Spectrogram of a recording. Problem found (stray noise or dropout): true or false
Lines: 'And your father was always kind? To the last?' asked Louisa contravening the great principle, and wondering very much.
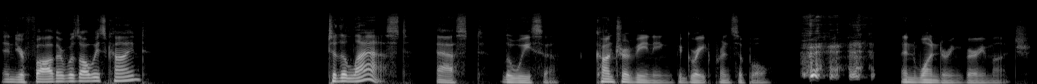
true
